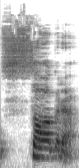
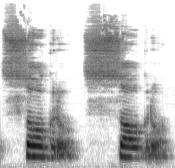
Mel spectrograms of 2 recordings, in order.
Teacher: I wonder if you can notice that só is the open sound of the O, sogra. But for father-in-law is the closed sound of the first O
